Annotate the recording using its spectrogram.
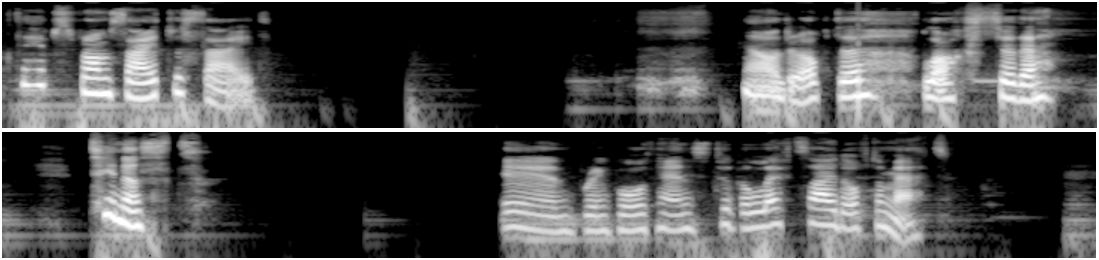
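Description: A woman speaks calmly and clearly, giving instructions in short phrases.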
